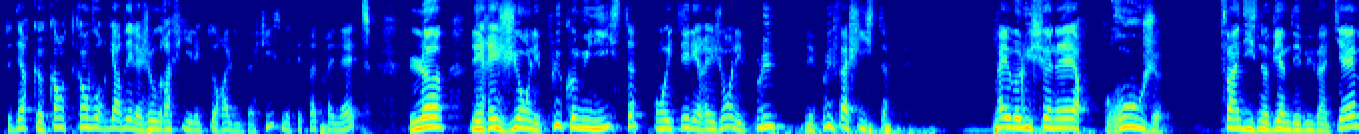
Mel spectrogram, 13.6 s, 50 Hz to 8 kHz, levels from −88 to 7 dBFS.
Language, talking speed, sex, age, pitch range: French, 160 wpm, male, 50-69, 150-205 Hz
